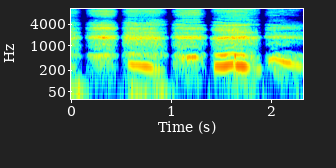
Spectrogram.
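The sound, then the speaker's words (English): A voice acts out being out of breath, stopping and catching a breath, with five quick, loud gasping breaths in a steady rhythm and no other sound. “I'm supposed to be like out of breath, stopping, catching a breath”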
